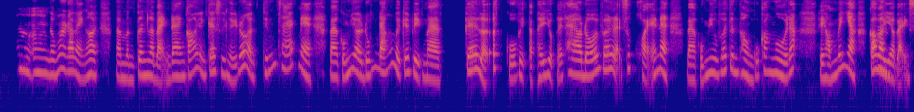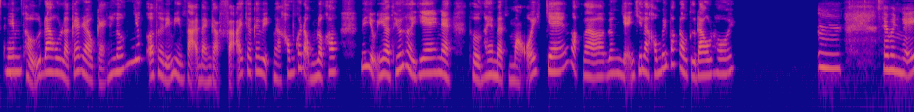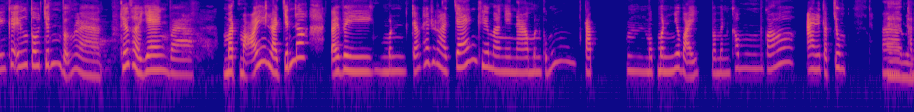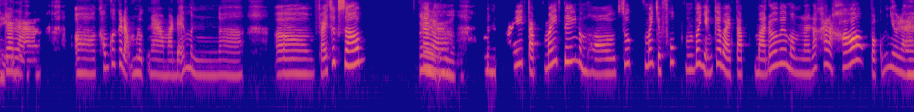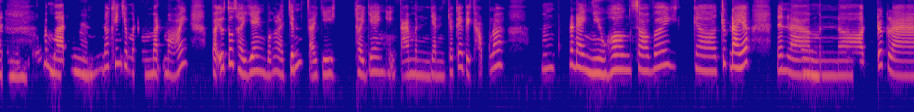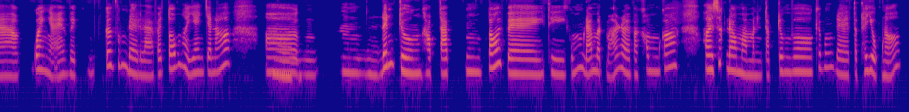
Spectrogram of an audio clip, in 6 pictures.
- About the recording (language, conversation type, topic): Vietnamese, advice, Làm thế nào để bạn có thêm động lực tập thể dục đều đặn?
- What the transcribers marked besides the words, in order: static; tapping; background speech; other background noise; distorted speech; unintelligible speech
